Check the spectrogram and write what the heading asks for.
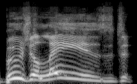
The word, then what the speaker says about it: Beaujolais: This wino is fino versus getting Beaujolaised tonight. Okay, well, you don't pronounce the S, so I will do a better read for the squad.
